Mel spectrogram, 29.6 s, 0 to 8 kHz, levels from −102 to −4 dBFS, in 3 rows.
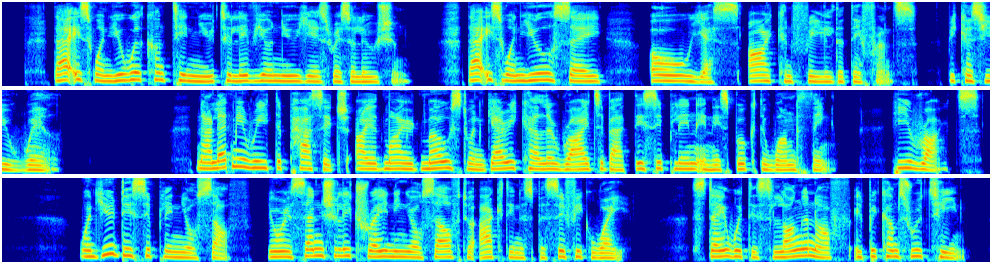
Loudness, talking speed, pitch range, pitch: -31 LUFS, 145 wpm, 180-215 Hz, 195 Hz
